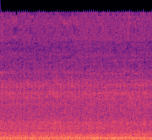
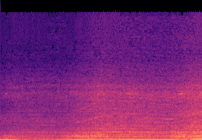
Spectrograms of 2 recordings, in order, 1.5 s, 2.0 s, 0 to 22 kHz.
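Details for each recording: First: 2003 MG ZT (Rover 75) X-Power grade, Rover K-series 1.8 turbo petrol; radiator fans hard-wired to run constantly, steady roaring air rush drowning a low even idle; slight rumble also mentioned. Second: MG ZT with a Rover K-series 1.8 engine free-revving through a couple of blips over loud hard-wired cooling fans. It climbs cleanly with no misfire or rattle and gives a little pop and bang. Owner notes only a very slight rumble when revving.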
